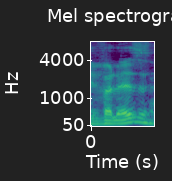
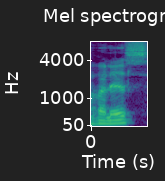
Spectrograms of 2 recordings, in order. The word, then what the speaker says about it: Wallaise: Voilà, la prononciation officielle dans la famille c'est Valaise, mais selon la région de France où dans le nord ça sera Walais, dans le sud ça sera Valès, donc je suis habitué à peu près à toutes les prononciations, il n'y a pas de souci.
